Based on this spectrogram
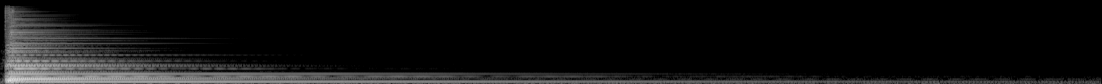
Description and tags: yamaha Bm
More chords recorded with Behringer B1 mic through UBBO2 in my noisy "dining room". File name indicates pitch and chord.
chord, minor, acoustic, guitar, yamaha, multisample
